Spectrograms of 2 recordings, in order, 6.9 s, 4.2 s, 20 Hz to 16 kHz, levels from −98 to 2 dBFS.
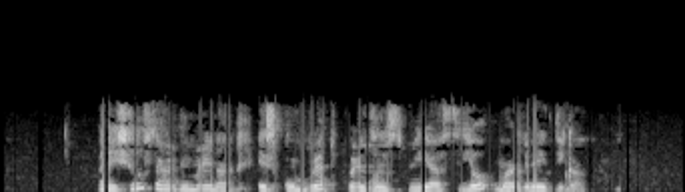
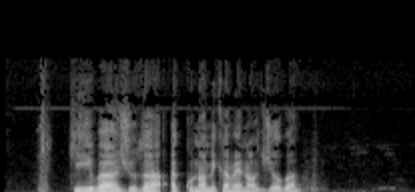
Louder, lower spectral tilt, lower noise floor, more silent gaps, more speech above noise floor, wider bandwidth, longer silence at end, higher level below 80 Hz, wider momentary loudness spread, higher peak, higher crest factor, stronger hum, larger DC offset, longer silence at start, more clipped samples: first, -19 LUFS vs -26 LUFS; second, -3 dB/octave vs -7 dB/octave; about the same, -66 dBFS vs -69 dBFS; neither; about the same, 47 dB vs 44 dB; second, 7.8 kHz vs 11 kHz; second, 1 s vs 1.15 s; about the same, -54 dBFS vs -50 dBFS; second, 9 LU vs 17 LU; first, -4 dBFS vs -8 dBFS; about the same, 18 dB vs 20 dB; neither; neither; first, 1 s vs 0.4 s; neither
